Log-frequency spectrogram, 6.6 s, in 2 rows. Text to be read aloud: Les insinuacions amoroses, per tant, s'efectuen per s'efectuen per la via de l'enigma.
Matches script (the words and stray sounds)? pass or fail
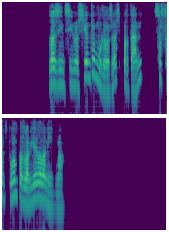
fail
